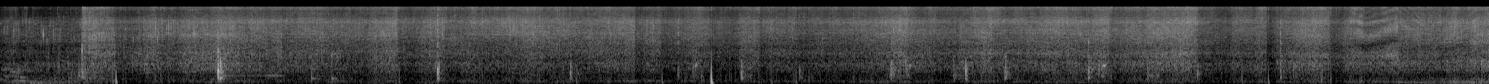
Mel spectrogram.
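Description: Diced potatoes frying and sizzling in hot oil in a kadai, the sizzle jumping up about a second in as they hit the oil. A steel ladle clinks and scrapes against the pan as they are stirred.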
